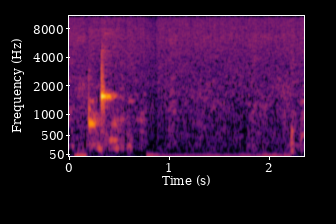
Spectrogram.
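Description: Near silence, with a few faint, very short sounds in the first half second.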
